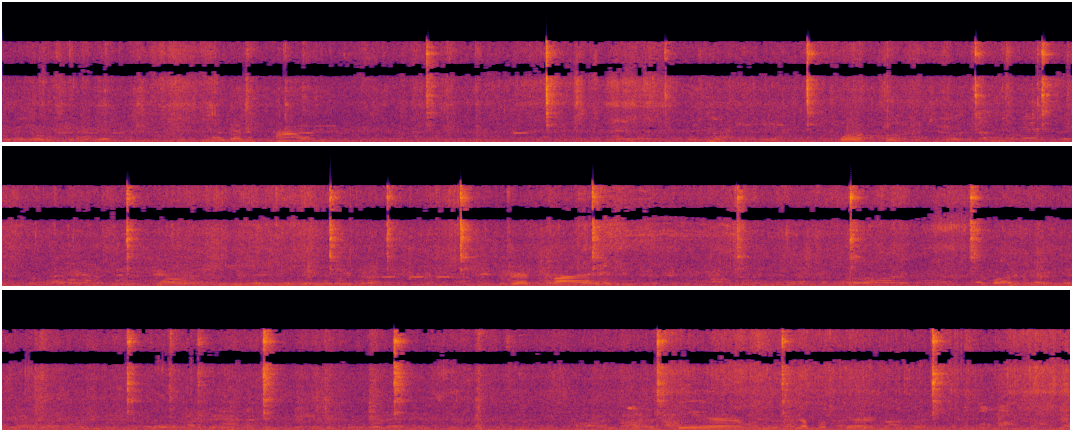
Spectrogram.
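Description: Refrigerators hum steadily and low.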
